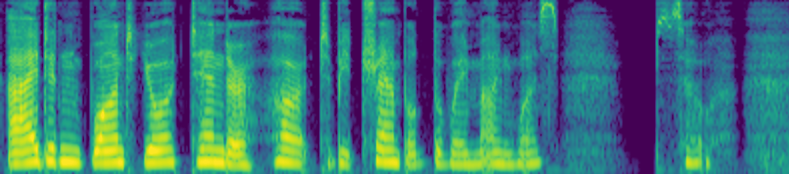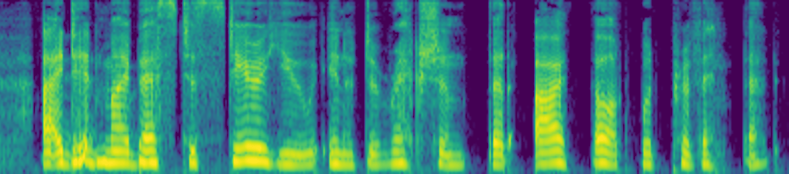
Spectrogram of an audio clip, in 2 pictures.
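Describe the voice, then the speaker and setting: A woman's voice: mid-range voice, fairly even intonation, slow pace, dry recording, close to an everyday voice. A woman reading the part of a proud, composed older Jamaican mother who speaks formally and lectures her daughter. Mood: earnest. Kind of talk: audiobook character voice.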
